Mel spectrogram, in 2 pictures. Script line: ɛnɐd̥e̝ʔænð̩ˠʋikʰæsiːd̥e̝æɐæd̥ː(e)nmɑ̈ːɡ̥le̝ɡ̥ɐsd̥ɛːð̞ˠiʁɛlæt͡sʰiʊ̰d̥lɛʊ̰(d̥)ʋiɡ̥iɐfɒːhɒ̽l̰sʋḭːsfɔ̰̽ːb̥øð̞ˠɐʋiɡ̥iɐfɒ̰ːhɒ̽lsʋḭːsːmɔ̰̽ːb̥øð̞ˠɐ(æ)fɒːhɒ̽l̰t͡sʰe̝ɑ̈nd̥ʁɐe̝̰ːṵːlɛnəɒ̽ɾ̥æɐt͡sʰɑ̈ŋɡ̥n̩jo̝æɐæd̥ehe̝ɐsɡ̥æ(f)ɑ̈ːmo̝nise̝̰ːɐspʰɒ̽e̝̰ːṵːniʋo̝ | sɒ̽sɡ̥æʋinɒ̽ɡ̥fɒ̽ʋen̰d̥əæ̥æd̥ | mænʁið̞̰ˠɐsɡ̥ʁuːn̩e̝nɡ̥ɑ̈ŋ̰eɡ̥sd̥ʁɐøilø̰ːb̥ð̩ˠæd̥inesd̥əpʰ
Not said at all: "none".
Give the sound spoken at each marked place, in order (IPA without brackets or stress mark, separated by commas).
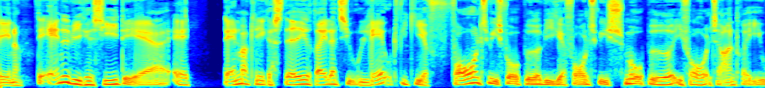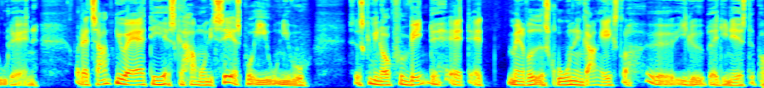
æ, d̥, i, h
